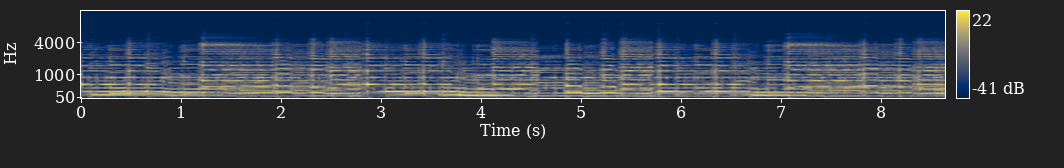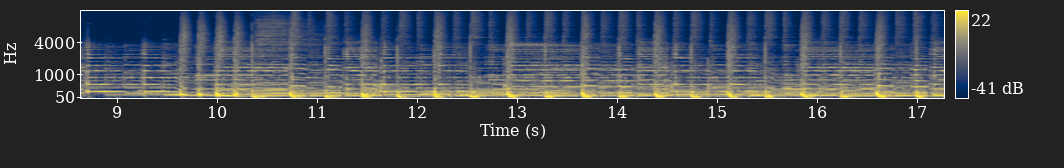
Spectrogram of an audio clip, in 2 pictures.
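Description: A new wave rock song plays with no vocals, opening on a chorused, effects-laden guitar riff before drums and bass crash in around the midpoint, driving a steady, punchy beat.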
